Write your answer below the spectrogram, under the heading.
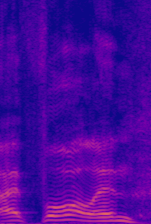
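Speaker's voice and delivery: very high-pitched, fully cartoonish voice. Retelling how the cartoon turtle falls on his back: turtle from Rocko's Modern Life voice. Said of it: "he'd be like".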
